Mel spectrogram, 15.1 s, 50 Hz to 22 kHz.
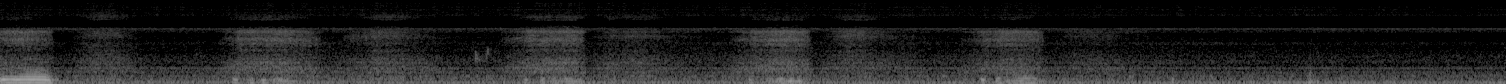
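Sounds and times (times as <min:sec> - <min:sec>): cat snoring: 0:00.0 - 0:01.3, 0:02.2 - 0:04.2, 0:05.0 - 0:06.6, 0:07.3 - 0:09.0, 0:09.6 - 0:11.1.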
